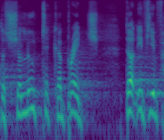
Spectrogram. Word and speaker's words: Choluteca: Okay, it's spelled the C-H-O-L-U-T-E-C-A, the Shalutica Bridge.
